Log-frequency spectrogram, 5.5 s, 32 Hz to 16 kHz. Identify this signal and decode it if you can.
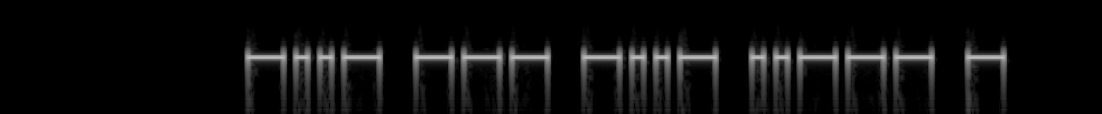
Morse code, heard as a keyed tone, about 20 wpm, 700 Hz. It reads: XOX2T
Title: Code Groups - 5 Letter:Numbers - 20wpm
